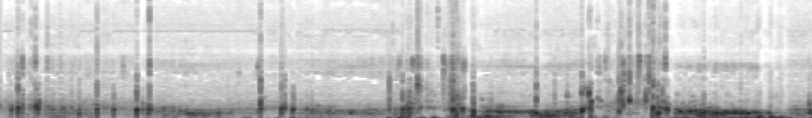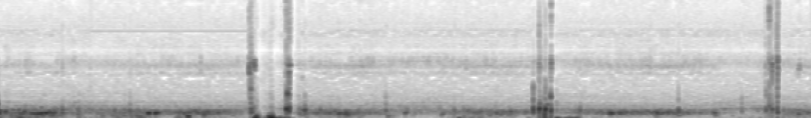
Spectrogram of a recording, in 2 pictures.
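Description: Muffled gurgling and rushing water heard underwater, with bubbles and many scattered sharp knocks and clicks, busiest around four to seven seconds in.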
